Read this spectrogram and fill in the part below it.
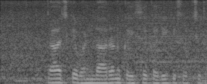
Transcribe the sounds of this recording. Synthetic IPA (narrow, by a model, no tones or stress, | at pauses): t̪aːd͡ʒkebʱənd̪aːɾəɳkɐɪsekɐɾikisʊɾəkʃɪt̪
